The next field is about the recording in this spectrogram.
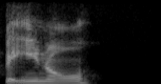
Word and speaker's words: banal: And he says, or she says, or they say, it's in the script for Neil Simon's Rumours, and the actress keeps pronouncing it as if it rhymes with anal. And that drives me bonkers. – Good. I like that. – So I thought that was funny because banal, that would drive me crazy.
